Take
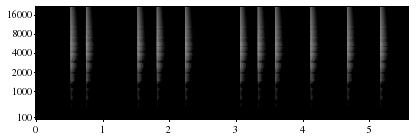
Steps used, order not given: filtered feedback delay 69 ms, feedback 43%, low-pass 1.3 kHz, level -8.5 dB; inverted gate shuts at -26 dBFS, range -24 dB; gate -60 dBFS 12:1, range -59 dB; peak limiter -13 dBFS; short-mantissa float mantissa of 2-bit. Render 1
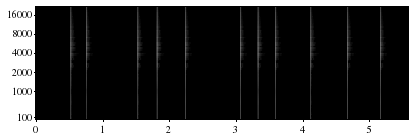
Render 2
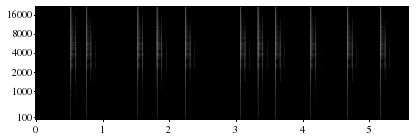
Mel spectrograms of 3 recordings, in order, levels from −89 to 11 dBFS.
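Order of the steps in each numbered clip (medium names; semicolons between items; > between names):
short-mantissa float > peak limiter > filtered feedback delay > inverted gate > gate; inverted gate > gate > filtered feedback delay > short-mantissa float > peak limiter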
